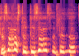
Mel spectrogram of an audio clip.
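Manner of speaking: frantic, panicked, very high-pitched yelling. Describing the rabbit running past in the wood, the speaker voices Rabbit yelling disaster. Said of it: "yelling the word disaster".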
